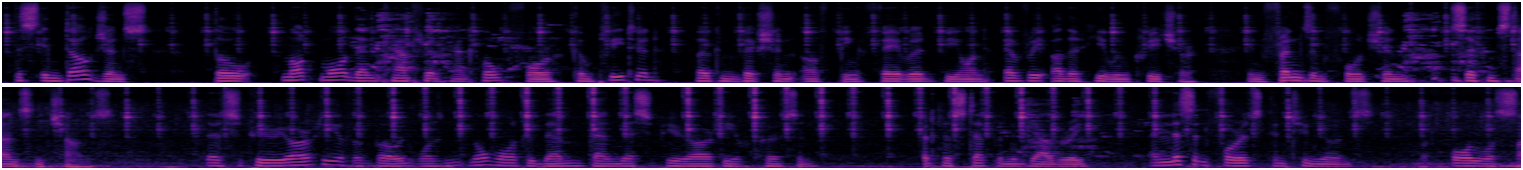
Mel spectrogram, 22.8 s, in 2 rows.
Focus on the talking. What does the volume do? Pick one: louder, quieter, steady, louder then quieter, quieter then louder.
steady.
